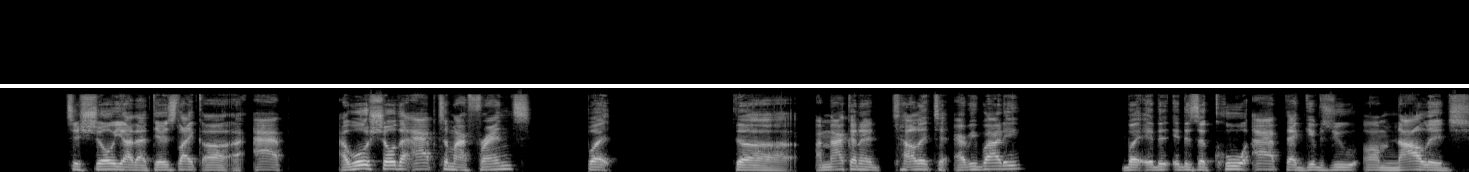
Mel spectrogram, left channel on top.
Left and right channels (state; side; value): silent; left; 62 dB below the other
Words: to show y'all that there's like a app. I will show the app to my friends, but the I'm not gonna tell it to everybody. But it is a cool app that gives you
